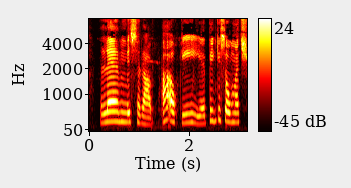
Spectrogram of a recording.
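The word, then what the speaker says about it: Les Misérables: Ang Les Miserables, pronounced as Les Miserables.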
